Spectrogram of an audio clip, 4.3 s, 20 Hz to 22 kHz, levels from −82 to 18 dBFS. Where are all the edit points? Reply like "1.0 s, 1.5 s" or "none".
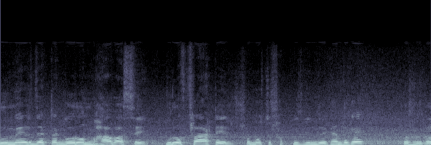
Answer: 1.5 s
